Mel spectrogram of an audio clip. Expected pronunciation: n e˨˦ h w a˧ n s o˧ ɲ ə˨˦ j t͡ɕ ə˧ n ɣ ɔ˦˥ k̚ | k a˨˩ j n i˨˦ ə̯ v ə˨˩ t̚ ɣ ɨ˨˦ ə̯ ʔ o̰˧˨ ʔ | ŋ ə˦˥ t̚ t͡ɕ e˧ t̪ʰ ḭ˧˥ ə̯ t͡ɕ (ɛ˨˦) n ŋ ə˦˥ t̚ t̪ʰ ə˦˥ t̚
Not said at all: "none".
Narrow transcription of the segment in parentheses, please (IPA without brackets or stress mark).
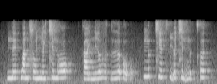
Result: ɛ̰˧˨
